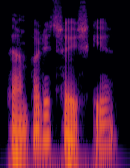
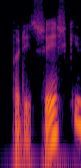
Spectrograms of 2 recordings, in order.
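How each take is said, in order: First: Slow, halting statement; hesitant report. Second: High, rising echo question; surprised. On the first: Friend back from the door with alarming news, slow hesitant report. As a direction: spell out the news slowly. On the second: Young mother hearing police are at her door, surprised question. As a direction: repeat it in surprise, pitch jumping up. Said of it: "удивилась Лера". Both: A narrator's reading.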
